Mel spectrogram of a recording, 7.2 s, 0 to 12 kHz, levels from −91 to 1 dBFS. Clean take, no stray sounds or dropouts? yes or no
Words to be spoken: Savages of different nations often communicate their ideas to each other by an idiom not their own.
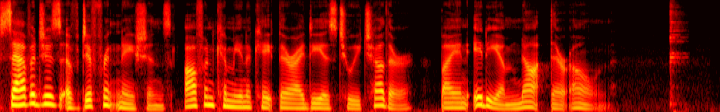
no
